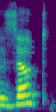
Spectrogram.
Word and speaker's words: Zote: But this bar of soap, the Zote soap, it rhymes. The Zote soap is actually really, really good.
